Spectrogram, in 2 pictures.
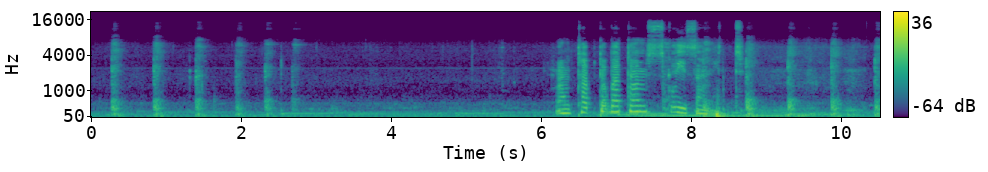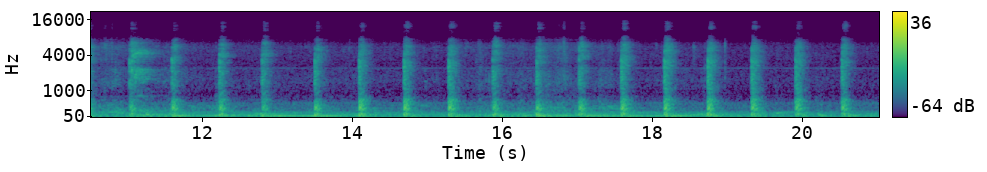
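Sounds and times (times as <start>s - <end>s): steady ticking: 6.5s - 20.8s.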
